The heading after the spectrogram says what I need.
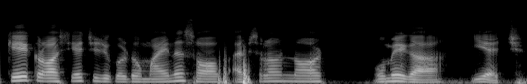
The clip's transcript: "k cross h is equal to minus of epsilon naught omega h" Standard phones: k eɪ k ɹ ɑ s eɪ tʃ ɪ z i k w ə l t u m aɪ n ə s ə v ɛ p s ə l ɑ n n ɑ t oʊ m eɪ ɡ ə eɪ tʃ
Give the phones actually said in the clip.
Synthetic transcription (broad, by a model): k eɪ k ɹ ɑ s eɪ tʃ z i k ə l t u m aɪ n ə s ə p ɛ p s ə l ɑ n n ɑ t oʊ m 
